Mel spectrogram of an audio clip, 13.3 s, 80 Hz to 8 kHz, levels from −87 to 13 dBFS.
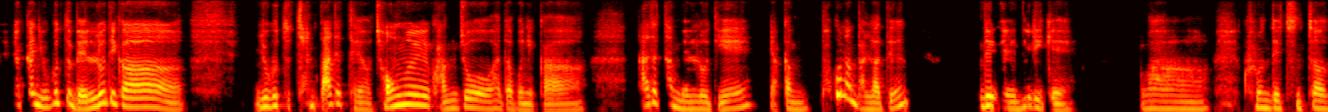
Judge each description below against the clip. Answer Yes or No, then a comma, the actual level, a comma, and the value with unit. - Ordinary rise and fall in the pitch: No, wide, 6.3 semitones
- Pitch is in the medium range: Yes, medium, 155 Hz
